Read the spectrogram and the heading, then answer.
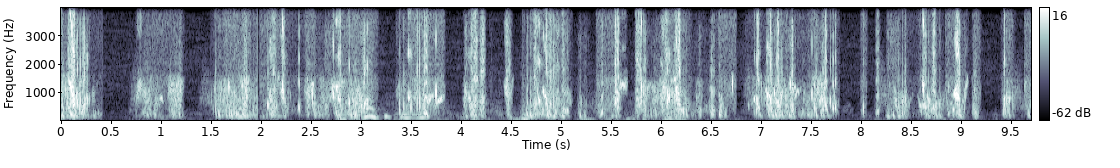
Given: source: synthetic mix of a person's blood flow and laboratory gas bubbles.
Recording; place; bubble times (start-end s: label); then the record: Doppler ultrasound of blood flow; subclavian vein
0.00-0.41 s: bubbles
0.74-1.24 s: bubbles
1.50-3.18 s: bubbles
3.35-3.85 s: bubbles
4.01-4.26 s: bubbles
4.42-4.53 s: bubbles
4.62-5.12 s: bubbles
5.16-5.29 s: bubbles
5.34-5.67 s: bubbles
5.73-6.75 s: bubbles
6.84-7.79 s: bubbles
7.99-8.07 s: bubbles
8.14-8.21 s: bubbles
8.24-9.21 s: bubbles
9.39-9.56 s: bubbles
9.63-9.71 s: bubbles
From the record:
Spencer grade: 4 (maximum detectable bubble signal sounding continuously throughout systole and diastole of every cardiac period, and overriding the amplitude of the normal cardiac signals); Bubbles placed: anywhere in the cardiac cycle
